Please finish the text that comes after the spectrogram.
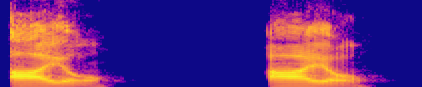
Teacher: And then that dark L isle. Isle. Two sounds.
